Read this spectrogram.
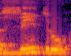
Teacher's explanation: A palavra vidro, a sílaba forte, a sílaba tônica é vi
